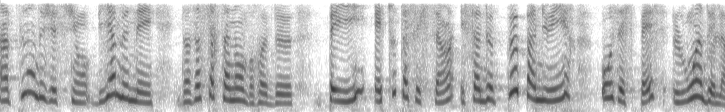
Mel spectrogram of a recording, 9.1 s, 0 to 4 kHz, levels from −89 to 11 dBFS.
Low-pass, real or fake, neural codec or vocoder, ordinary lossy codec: 3.6 kHz; fake; codec, 44.1 kHz, 7.8 kbps, DAC; none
